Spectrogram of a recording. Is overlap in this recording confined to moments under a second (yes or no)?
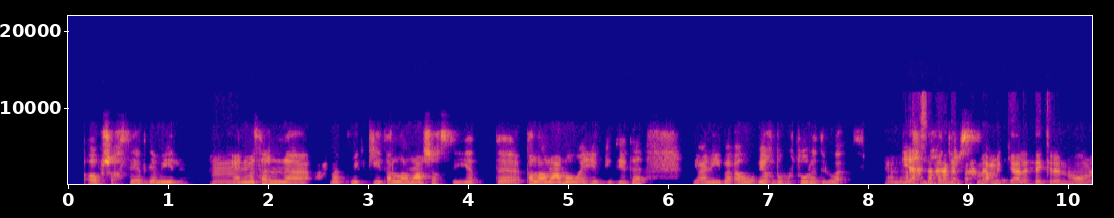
no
